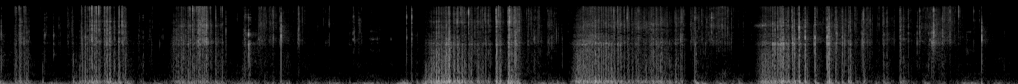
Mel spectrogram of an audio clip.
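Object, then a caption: Bar of soap shaved with a metal blade. A metal blade shaves curled flakes from the edge of a solid, rancid oval bar of purple soap held in the hand. Dry, bright scraping and tearing strokes come in repeated bursts with a low rumbling undertone, separated by brief quieter pauses.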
